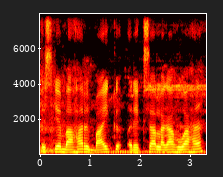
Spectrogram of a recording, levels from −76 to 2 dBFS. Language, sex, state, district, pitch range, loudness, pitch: Hindi, male, Jharkhand, Palamu, 140-155 Hz, -16 LUFS, 145 Hz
